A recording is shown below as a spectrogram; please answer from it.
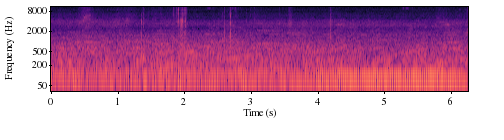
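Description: Road traffic on a city street: a steady low rumble of passing cars, with a few short clicks.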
